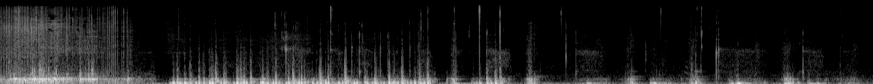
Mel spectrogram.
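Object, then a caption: Metal mesh microphone grille. Long white acrylic nails on both hands tap and scratch the white metal mesh grille of a large hollow USB studio microphone in the Blue Yeti style. A dense, boomy low-end rubbing and scratching wash fills the first four seconds, then gives way to quicker, separate dull taps and short scrapes. The taps stop dead with no ring.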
